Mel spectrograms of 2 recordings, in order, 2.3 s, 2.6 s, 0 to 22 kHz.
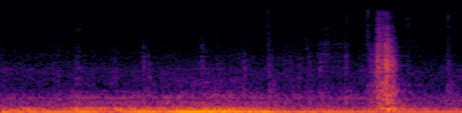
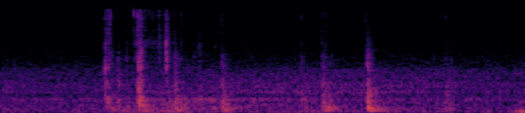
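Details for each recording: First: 2012 Vauxhall/Opel Meriva B petrol after rear door lock repair (BCM code B2524-59 fault): low car rumble pulling away, then one short sharp clack as the doors auto-lock on driving off; normal door auto-lock. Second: 2012 Vauxhall/Opel Meriva B petrol, locking warning light with BCM code B2524-59: with key out or handbrake pulled, irregular clicks and clunks from the doors, relay clicking, lock actuators cycling repeatedly.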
